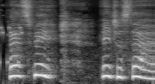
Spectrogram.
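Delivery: very high, put-on girly voice. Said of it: "You sound like Cartman pretending to be a girl".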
